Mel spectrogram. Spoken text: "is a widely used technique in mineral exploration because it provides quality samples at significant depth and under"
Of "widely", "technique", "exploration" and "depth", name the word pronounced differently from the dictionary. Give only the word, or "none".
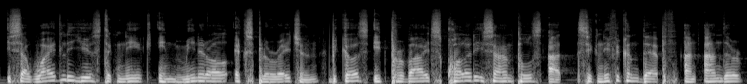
none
